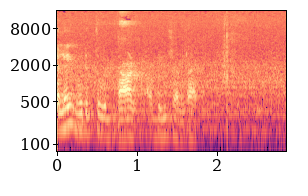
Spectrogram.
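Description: An elderly woman speaks calmly close to a microphone.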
